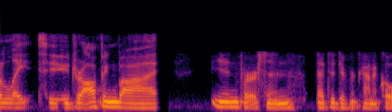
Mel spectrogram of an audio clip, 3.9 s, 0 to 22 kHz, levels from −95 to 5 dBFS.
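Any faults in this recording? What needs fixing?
At 1.55 s the speech drops out abruptly, fading within a few tens of milliseconds into silence that lasts until 1.69 s, a 140 ms hole. This is a handover gap: the call was switched from one network link to another, and for those 140 ms no speech frames reached the receiver. Nothing was sent to fill the gap, so whatever was said in that stretch is gone. Making the handover seamless, with the new link established before the old one is released, would prevent it.

From 1.69 s to the end the voice sounds duller and rougher, with all content above 4 kHz missing. This is a fallback to narrowband. Before the switch the call was carried in HD Voice on AMR wideband, which sounds clean, at what fits its top 23.85 kbit/s mode. Afterwards the cut at 4 kHz and the added coarseness point to narrowband AMR at around 7.4 kbit/s. Ensuring the new network supports and negotiates AMR-WB would keep the call in wideband after handover.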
